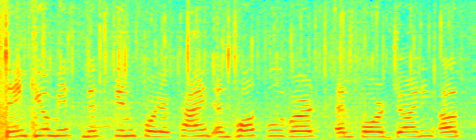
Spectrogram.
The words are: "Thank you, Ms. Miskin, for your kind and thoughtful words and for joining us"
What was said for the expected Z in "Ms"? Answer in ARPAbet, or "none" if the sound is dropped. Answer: S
